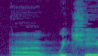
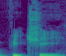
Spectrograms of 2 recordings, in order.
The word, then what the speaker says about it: Witschi: how I calibrate my witchy or vici to pronounce it in the the German way watch timing machine this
